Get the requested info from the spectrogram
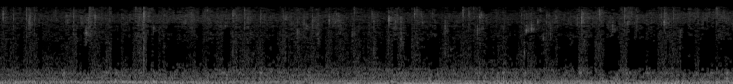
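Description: Hot oil sizzling and crackling steadily around batter-coated brinjal (eggplant) slices shallow-frying in a pan.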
